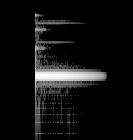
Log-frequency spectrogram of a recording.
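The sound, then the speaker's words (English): A single bright bell ding strikes sharply and rings out clearly, its tone sustaining and slowly fading over about a second with no voices present. “Let's lower the fanfare and start with the bell, please.”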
